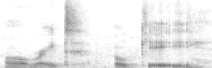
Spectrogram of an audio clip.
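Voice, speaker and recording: The stream host is a Brazilian woman whose native language is Portuguese, and her Brazilian accent comes through as she talks very slowly. She laughs frequently and swears a little during the casual live stream, and there's a slight hiss or hum in the audio.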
